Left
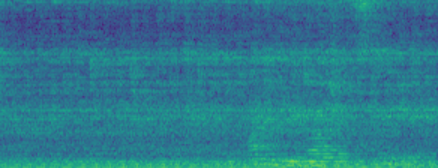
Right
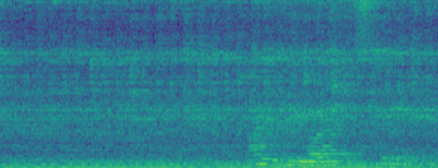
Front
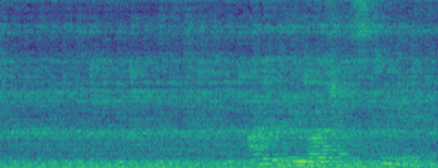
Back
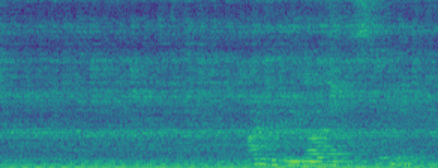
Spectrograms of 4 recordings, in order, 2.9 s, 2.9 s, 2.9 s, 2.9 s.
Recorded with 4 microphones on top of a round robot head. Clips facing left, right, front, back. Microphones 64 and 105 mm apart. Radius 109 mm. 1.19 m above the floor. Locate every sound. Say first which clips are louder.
0.0 s an engine running: left 2 dB, front 2 dB; 35° left, 0.8 m
1.6 s a woman speaking: right 1 dB, back 1 dB; 140° left, 1.2 m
